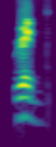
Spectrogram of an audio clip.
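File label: "rib", American English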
